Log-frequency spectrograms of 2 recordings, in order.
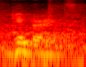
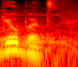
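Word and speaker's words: Geberit: How do you pronounce this name? Gibbert. Gibbert. Gibbert. From Swiss. I think I was close last Gibbert, time. Gibbert, yeah. I called it Gilbert.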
